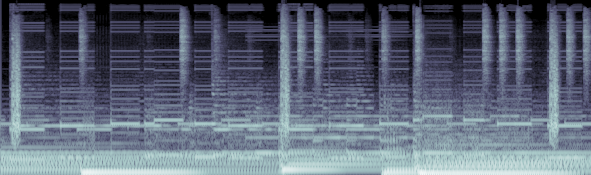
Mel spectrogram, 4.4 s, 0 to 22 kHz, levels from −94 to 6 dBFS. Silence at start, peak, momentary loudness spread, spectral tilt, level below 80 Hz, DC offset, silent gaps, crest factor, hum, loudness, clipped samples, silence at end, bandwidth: 0 s; 0 dBFS; 5 LU; -5 dB/octave; -10 dBFS; under 0.1%; none; 8 dB; none; -11 LUFS; under 0.1%; 0 s; 18.5 kHz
